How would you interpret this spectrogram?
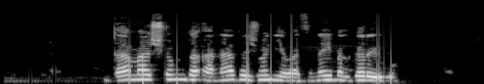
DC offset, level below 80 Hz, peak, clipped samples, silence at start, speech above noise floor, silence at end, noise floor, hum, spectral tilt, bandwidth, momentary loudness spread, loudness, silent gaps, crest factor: under 0.1%; -50 dBFS; 0 dBFS; under 0.1%; 1.05 s; 47 dB; 0.9 s; -61 dBFS; none; -4.5 dB/octave; 11 kHz; 5 LU; -14 LUFS; none; 16 dB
